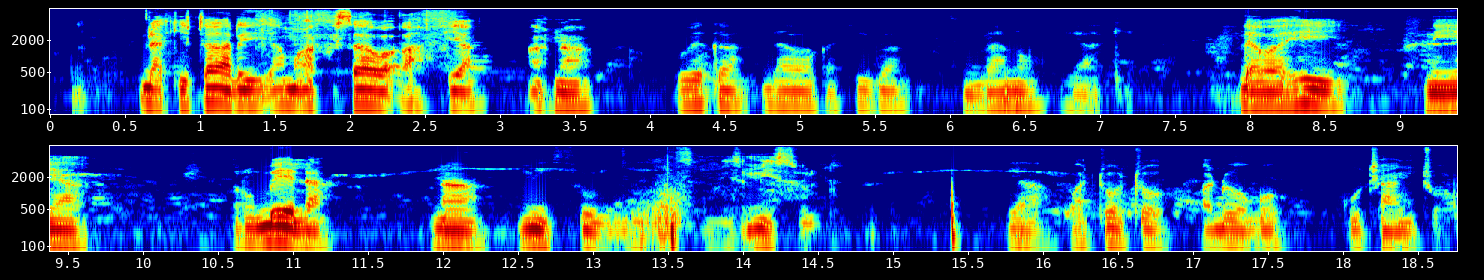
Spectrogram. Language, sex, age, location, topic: Swahili, male, 18-24, Mombasa, health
